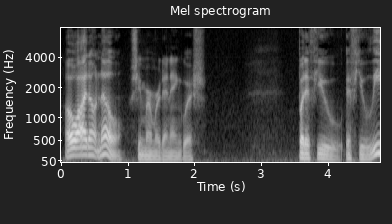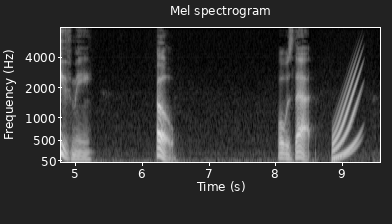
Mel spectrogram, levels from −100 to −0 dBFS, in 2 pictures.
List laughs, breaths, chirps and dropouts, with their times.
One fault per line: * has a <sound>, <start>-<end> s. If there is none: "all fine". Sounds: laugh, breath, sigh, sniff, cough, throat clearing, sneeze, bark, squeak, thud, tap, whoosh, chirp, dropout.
* has a chirp, 8.8-9.3 s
